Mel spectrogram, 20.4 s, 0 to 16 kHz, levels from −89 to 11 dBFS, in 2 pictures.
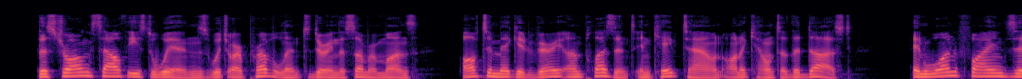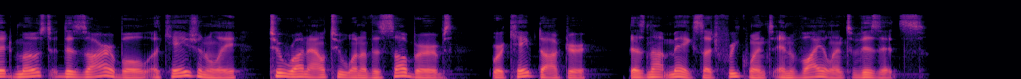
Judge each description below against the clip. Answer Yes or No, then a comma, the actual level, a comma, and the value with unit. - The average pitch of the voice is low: Yes, low, 110 Hz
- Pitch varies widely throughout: Yes, wide, 6.3 semitones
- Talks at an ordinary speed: Yes, average, 145 wpm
